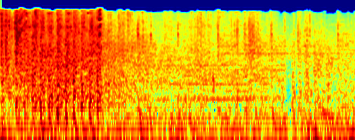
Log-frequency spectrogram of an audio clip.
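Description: A silenced gun with a holoscope fires in the video game Titanfall, rapid muffled shots in a dense burst that thins into scattered firing and ambient game noise.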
